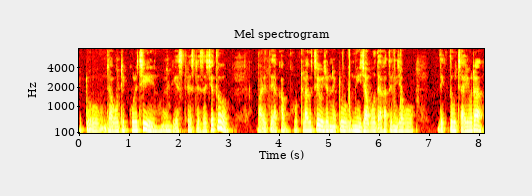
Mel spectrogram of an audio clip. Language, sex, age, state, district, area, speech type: Bengali, female, 60+, West Bengal, Bankura, urban, spontaneous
